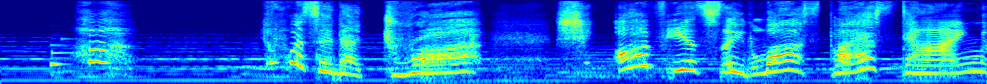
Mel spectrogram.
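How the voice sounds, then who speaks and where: In a put-on character voice at an extremely high pitch, the speaker goes at a fairly slow pace over clear music in the background. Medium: video game. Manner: excitable.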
